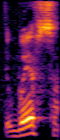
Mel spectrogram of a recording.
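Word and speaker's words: Wirfs: But I'm telling you, if you can get Diggs, if Tristan Wolfs, the Whiffs, I think is how you say his last name, the offensive lineman out of Iowa, I think you go that route.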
